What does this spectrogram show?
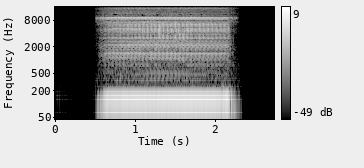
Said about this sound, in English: My phone started to buzz. The buzzing woke me up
